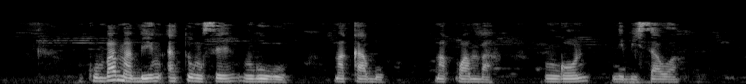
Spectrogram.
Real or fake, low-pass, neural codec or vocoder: real; 7.2 kHz; none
